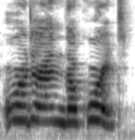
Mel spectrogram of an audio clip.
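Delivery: loud, high call for order; commanding judge. Acted. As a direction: bellow it over the courtroom. Judge bangs head, calls for order.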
